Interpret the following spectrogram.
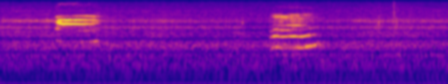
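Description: Two meows: a short high one about half a second in, and a longer one near the three-second mark that rises slightly in pitch at its end.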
